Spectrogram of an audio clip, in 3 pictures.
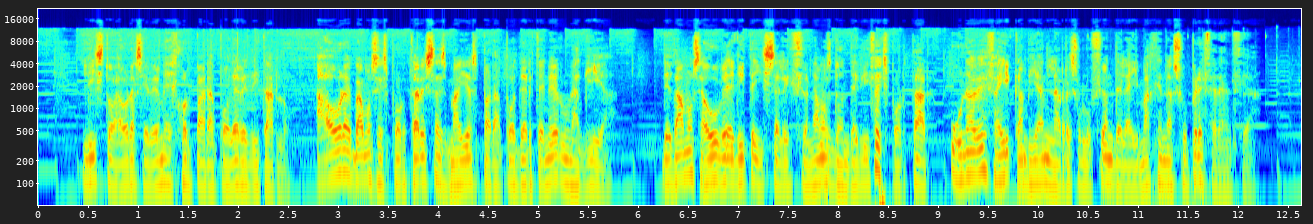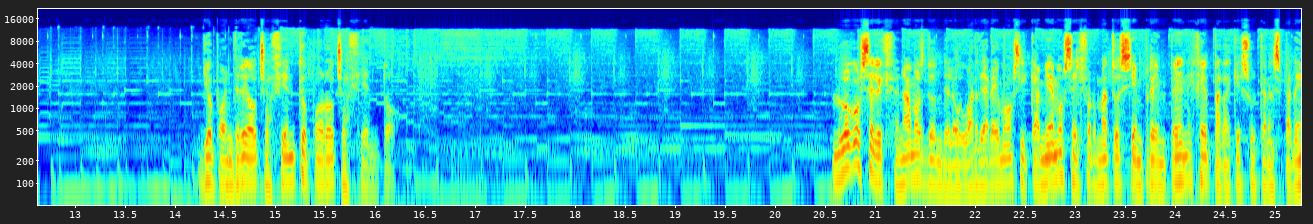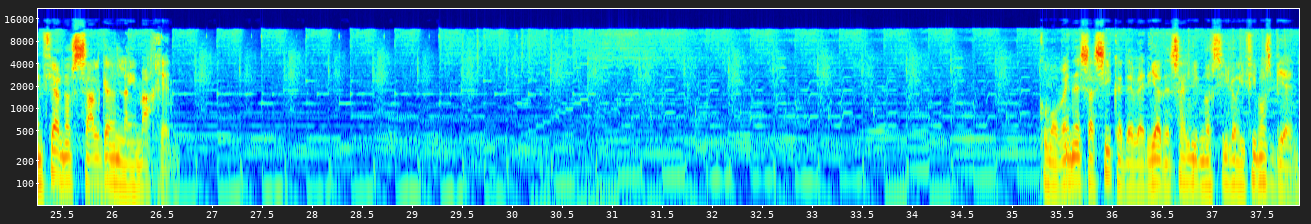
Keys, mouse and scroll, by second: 5.0 middle click, 34.3 click.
